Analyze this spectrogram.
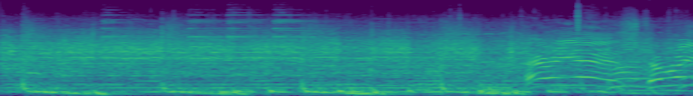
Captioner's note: bell rings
